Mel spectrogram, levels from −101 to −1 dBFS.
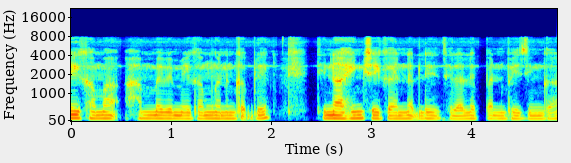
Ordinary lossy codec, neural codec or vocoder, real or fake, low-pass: none; none; real; none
